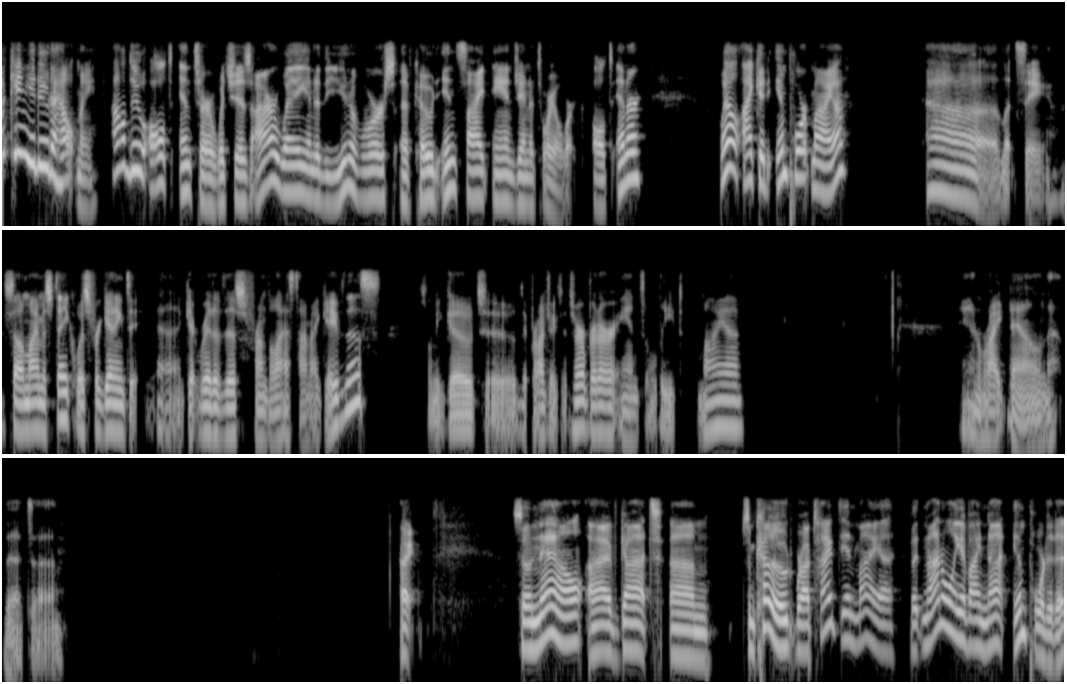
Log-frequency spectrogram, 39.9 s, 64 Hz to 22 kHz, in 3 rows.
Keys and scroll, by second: 8.1 alt+Return, 13.1 Escape.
